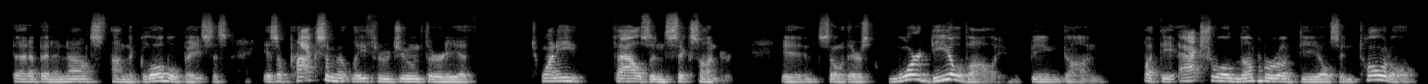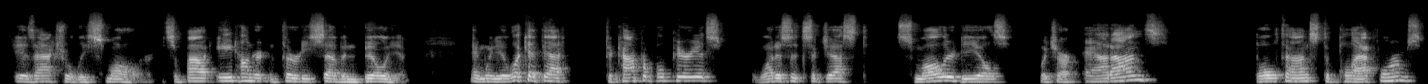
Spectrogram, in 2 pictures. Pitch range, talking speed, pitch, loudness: 115-150 Hz, 125 wpm, 135 Hz, -19 LUFS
